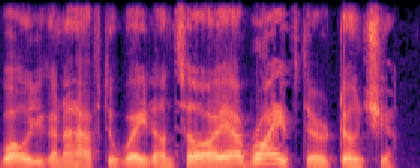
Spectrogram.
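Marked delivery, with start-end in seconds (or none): none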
